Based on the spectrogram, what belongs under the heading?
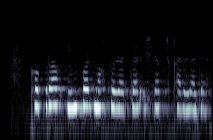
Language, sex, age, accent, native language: Uzbek, female, 18-24, Qoraqalpog'iston, Karakalpak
